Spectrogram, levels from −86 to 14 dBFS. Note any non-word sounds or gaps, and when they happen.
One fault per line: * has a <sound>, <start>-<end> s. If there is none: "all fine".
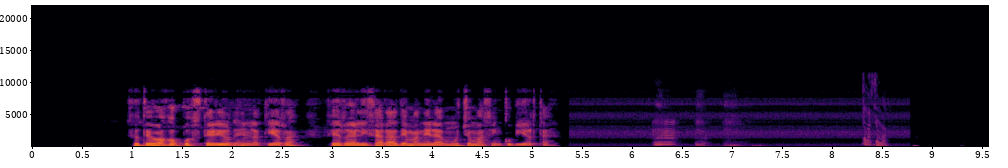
* has a throat clearing, 6.2-7.3 s
* has a chirp, 8.3-8.6 s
